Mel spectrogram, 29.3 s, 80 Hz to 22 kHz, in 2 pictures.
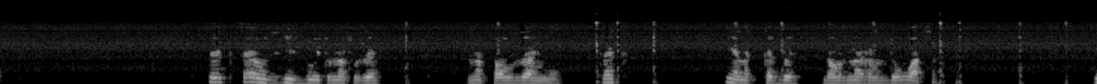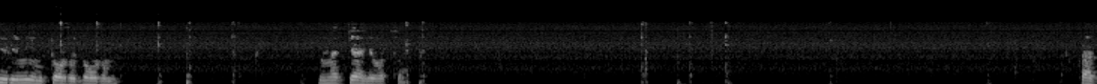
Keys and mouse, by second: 6.7-7.9 drag, 8.2 middle click, 9.8 click, 11.5 click, 12.7 middle click, 14.2-15.4 drag, 15.8 click, 17.1 middle click, 18.5-20.1 drag, 20.2-23.1 middle drag, 23.8 middle click, 25.7-27.7 drag, 28.7 click.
